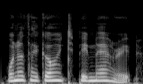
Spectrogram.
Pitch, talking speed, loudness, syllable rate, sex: 165 Hz, 290 wpm, -16 LUFS, 7.5 syllables/s, male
